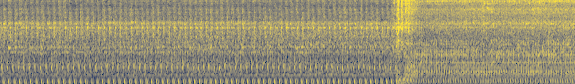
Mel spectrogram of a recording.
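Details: Steady engine knocking about twice a second, then a tonal change, caused by gasoline in the crankcase thinning the oil.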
